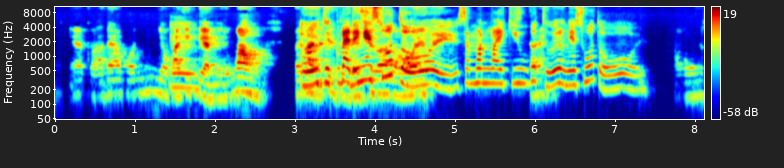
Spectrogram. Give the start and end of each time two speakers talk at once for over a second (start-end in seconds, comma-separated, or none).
3.0-4.6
